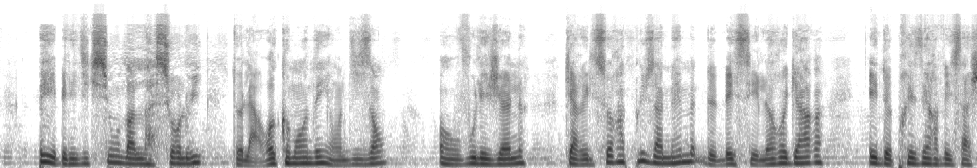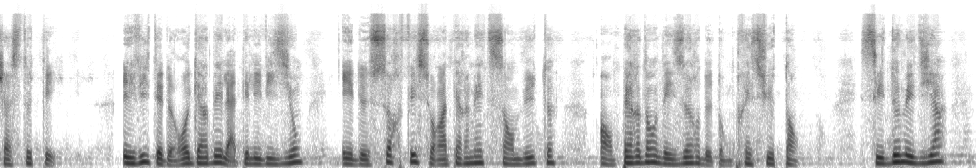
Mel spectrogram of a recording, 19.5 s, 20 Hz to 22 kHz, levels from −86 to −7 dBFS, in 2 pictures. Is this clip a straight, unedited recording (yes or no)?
no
